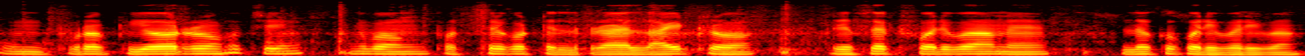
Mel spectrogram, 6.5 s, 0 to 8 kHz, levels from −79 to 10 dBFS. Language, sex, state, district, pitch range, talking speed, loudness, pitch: Odia, male, Odisha, Malkangiri, 115-130 Hz, 140 wpm, -18 LUFS, 125 Hz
